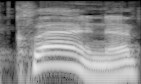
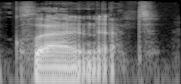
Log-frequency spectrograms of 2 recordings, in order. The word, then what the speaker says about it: clarinet: one syllable in one sentence and on another syllable in another sentence consider the word clarinet in this sentence he had a clarinet solo and in this sentence he plays the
